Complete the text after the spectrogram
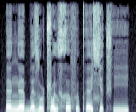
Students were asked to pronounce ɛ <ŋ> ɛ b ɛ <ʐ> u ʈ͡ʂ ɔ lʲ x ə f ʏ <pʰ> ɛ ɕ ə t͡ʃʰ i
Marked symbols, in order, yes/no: yes, no, yes

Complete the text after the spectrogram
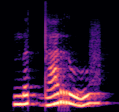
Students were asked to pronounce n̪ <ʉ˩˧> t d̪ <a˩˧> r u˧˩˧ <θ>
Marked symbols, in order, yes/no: no, yes, no

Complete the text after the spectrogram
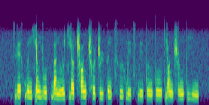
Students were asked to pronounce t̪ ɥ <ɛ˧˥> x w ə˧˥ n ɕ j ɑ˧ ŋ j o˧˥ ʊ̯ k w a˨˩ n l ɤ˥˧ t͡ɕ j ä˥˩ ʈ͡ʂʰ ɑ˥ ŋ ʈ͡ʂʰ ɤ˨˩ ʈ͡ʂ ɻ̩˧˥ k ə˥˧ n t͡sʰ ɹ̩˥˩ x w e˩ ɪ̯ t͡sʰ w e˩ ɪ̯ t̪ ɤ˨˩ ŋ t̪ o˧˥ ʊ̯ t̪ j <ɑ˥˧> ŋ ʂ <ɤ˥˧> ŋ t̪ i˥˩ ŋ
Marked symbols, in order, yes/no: yes, no, no

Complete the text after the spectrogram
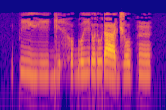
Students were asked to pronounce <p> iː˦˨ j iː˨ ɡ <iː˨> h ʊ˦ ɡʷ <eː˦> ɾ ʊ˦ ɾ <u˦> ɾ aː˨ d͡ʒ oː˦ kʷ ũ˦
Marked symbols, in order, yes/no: yes, no, no, yes

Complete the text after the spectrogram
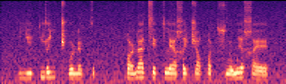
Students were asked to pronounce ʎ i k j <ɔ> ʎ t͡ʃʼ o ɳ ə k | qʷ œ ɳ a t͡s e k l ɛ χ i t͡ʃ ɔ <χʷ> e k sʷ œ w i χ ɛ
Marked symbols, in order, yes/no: no, no

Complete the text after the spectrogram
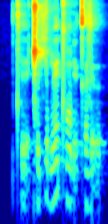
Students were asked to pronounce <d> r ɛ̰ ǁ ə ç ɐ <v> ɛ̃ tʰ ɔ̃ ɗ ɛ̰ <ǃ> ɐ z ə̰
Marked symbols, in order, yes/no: no, no, no

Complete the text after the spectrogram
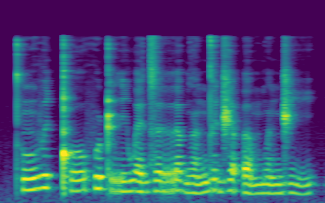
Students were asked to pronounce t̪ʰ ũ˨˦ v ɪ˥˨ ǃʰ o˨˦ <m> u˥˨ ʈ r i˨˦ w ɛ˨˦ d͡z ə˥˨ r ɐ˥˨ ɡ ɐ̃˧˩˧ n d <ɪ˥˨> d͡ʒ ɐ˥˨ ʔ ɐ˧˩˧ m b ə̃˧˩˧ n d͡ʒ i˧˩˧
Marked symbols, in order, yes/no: no, no

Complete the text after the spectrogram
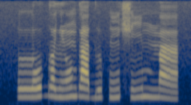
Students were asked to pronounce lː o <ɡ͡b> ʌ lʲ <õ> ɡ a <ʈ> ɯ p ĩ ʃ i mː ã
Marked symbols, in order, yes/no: no, yes, no

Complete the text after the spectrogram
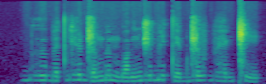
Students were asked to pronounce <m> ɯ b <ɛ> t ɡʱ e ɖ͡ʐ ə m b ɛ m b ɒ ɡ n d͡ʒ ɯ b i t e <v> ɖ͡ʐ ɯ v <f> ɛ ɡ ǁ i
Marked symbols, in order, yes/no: no, yes, no, no

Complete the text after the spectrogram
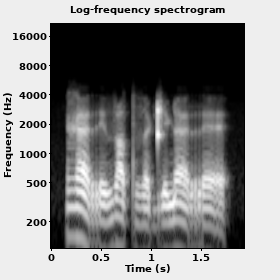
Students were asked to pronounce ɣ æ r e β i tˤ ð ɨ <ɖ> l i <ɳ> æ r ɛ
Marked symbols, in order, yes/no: yes, yes

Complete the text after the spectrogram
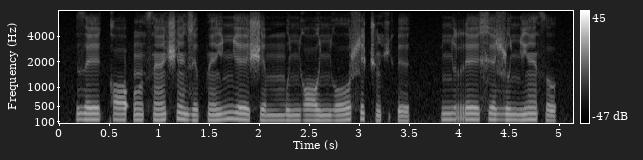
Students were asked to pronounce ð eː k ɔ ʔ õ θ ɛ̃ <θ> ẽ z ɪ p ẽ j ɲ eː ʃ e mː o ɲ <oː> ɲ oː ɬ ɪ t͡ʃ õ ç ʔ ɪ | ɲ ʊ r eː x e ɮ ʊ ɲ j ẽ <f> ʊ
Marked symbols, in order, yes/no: no, no, no

